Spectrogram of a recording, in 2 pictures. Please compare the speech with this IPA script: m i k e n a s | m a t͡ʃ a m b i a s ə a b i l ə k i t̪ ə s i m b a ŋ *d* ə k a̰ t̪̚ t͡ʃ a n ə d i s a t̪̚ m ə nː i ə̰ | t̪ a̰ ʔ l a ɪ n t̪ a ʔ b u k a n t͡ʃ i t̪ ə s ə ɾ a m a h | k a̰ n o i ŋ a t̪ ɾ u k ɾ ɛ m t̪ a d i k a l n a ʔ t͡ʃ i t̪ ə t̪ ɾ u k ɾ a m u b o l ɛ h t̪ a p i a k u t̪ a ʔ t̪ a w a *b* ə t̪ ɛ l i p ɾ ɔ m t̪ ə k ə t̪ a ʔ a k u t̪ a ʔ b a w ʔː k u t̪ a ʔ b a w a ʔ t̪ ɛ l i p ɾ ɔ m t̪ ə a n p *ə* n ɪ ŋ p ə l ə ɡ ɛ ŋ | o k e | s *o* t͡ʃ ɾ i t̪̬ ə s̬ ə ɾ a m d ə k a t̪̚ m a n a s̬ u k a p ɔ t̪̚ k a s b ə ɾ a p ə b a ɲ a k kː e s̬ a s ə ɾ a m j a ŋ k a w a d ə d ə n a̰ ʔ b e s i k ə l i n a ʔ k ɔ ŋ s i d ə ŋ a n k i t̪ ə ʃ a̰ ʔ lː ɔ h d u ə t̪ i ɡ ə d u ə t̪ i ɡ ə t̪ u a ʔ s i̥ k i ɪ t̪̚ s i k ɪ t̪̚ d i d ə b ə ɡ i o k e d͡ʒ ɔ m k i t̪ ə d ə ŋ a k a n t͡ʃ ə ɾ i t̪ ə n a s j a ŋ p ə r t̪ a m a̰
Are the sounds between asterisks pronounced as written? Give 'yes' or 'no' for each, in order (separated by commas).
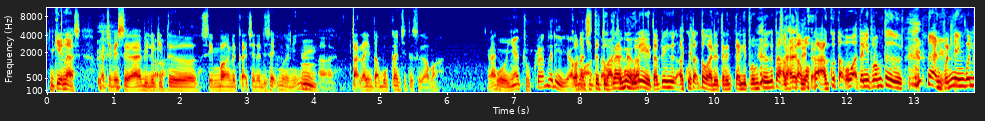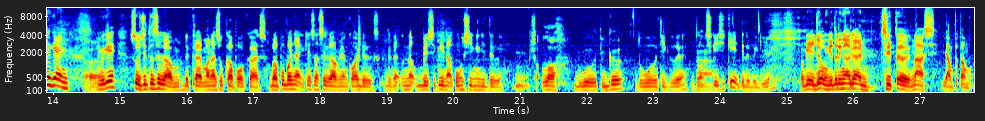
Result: yes, no, yes, yes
